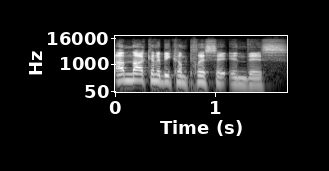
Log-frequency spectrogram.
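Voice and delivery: normal talking voice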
